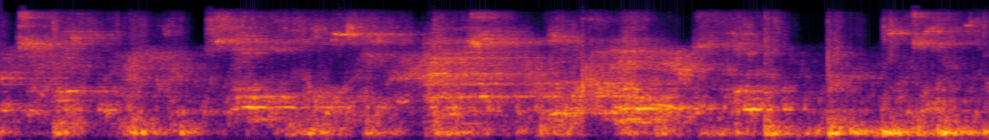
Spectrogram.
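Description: Sneakers squeak on a hard court floor in a large echoing gym.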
